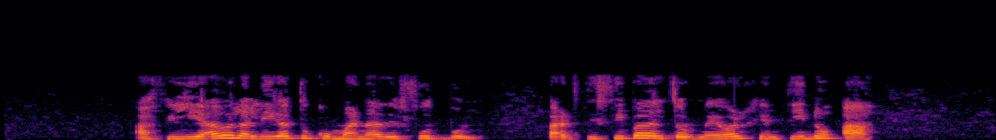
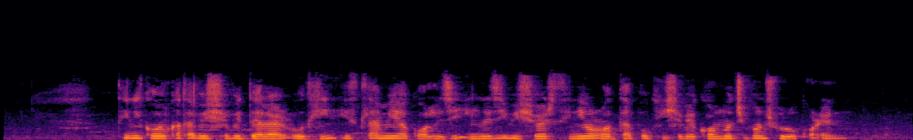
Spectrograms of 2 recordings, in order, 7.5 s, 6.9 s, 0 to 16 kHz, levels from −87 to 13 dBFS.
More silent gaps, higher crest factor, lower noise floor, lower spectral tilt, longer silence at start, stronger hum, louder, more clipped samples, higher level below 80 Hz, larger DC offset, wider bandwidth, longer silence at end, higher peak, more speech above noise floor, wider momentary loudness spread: neither; about the same, 18 dB vs 18 dB; first, -69 dBFS vs -51 dBFS; first, -6 dB/octave vs -4 dB/octave; about the same, 1 s vs 0.95 s; neither; about the same, -18 LUFS vs -19 LUFS; neither; about the same, -60 dBFS vs -60 dBFS; neither; about the same, 7.6 kHz vs 7.8 kHz; first, 0.95 s vs 0.5 s; about the same, -2 dBFS vs -2 dBFS; first, 52 dB vs 32 dB; about the same, 9 LU vs 7 LU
